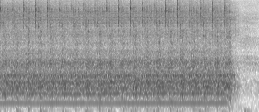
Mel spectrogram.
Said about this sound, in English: I'm going to sew and approach the corner of this pillowcase sample here.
